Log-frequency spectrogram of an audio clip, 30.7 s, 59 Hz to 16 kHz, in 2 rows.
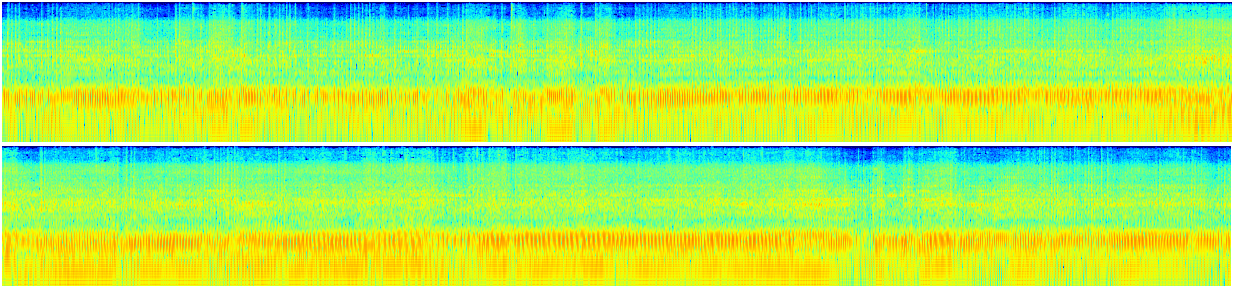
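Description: Yamaha IT400 two-stroke enduro dirt bike engine running continuously as the bike is ridden along a trail, its pitch rising and falling with the throttle and dropping briefly near the end.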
